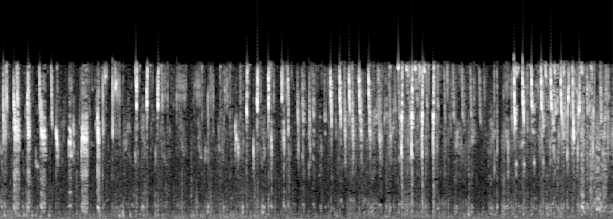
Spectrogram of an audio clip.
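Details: Clusters of piercing high bat squeaks and clicks come in quick runs. A busy opening second gives way to a quieter stretch before renewed chattering bursts.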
